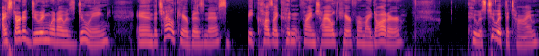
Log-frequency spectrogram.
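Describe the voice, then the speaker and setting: With a Midwestern American accent, a woman speaks at a fairly quick pace in a medium pitch with ordinary pitch variation, recorded very cleanly against a silent background. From Muncie, Indiana. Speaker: daycare business owner. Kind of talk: radio interview. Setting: radio studio.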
